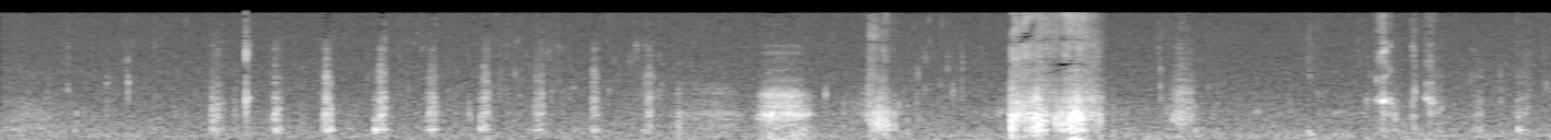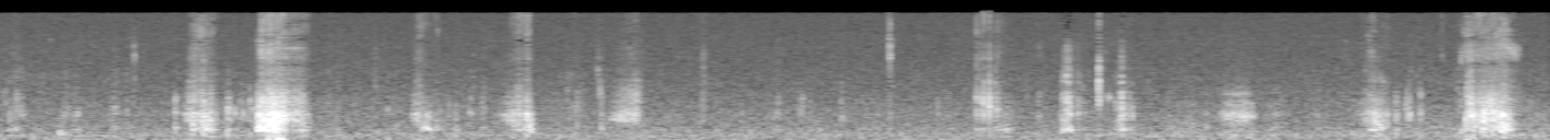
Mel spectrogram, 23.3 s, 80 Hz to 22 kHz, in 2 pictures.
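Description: Close-up eating sounds of jajangmyeon (black-bean-sauce noodles): wet chewing and mouth clicks, broken by several short, loud slurps of noodles, the loudest about 8 and 14 seconds in. Crisp bites of pickled yellow radish (danmuji) are among them.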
